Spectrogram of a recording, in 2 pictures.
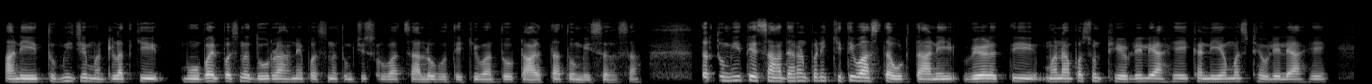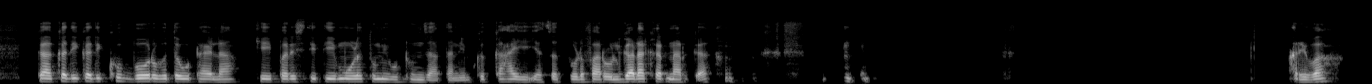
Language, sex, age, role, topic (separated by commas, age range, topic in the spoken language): Marathi, male, 35-39, host, तुमची सकाळची आरोग्यदायी दिनचर्या कशी असते?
